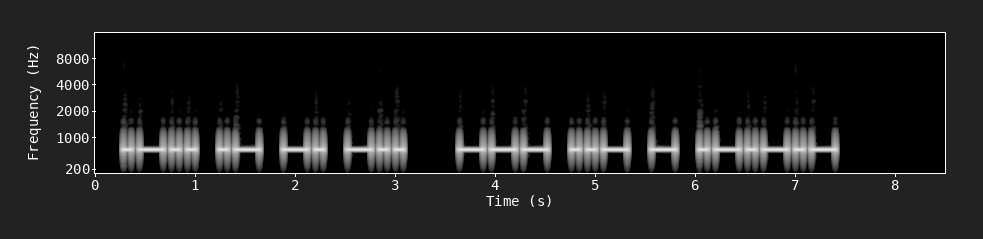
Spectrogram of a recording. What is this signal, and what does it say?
Morse code, heard as a keyed tone, about 15 wpm, 700 Hz. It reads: LAND OUT.
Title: Sentences from Top 1000 Words - Review Part 5 - 15wpm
